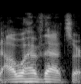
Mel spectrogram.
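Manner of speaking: ordinary talk, nothing marked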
